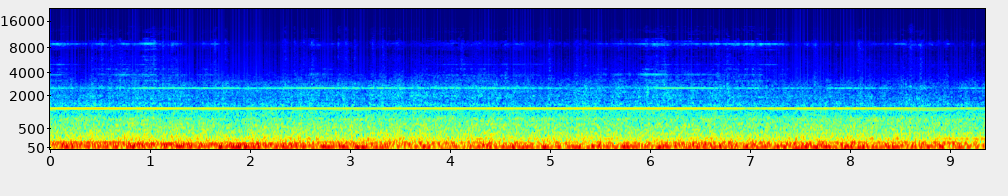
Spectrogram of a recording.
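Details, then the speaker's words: Driving around 50 mph: steady pure whistle over heavy road and wind rumble from the roof light bar; noise starts near 45, changes at higher speeds — light bar wind whistle. "the noise stores at about 45 and you guys can hear that there's a whistling sound plus there's windows hopefully you guys can hear that"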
